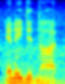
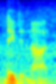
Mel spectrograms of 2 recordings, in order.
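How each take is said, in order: First: Said in the usual way. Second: Low, quiet repeat. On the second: Real, not acted. Disappointed fan on the Mavericks, low and soft. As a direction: drop lower and softer on they did not.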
